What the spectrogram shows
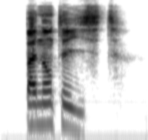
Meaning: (adjective) panentheistic; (noun) panentheist (person who believes in panentheism)
- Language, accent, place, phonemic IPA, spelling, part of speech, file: French, France, Lyon, /pa.nɑ̃.te.ist/, panenthéiste, adjective / noun, LL-Q150 (fra)-panenthéiste.wav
